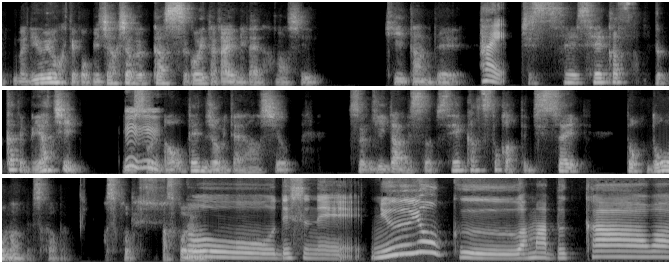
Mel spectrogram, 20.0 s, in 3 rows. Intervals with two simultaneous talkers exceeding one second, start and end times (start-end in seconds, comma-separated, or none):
none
